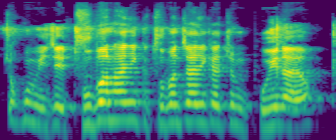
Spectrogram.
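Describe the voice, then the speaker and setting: A man's voice: sits high, fairly even intonation, fast, fairly bright tone. A man teaching a math class, often asking students questions and repeating key points as he explains. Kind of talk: classroom lecture.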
